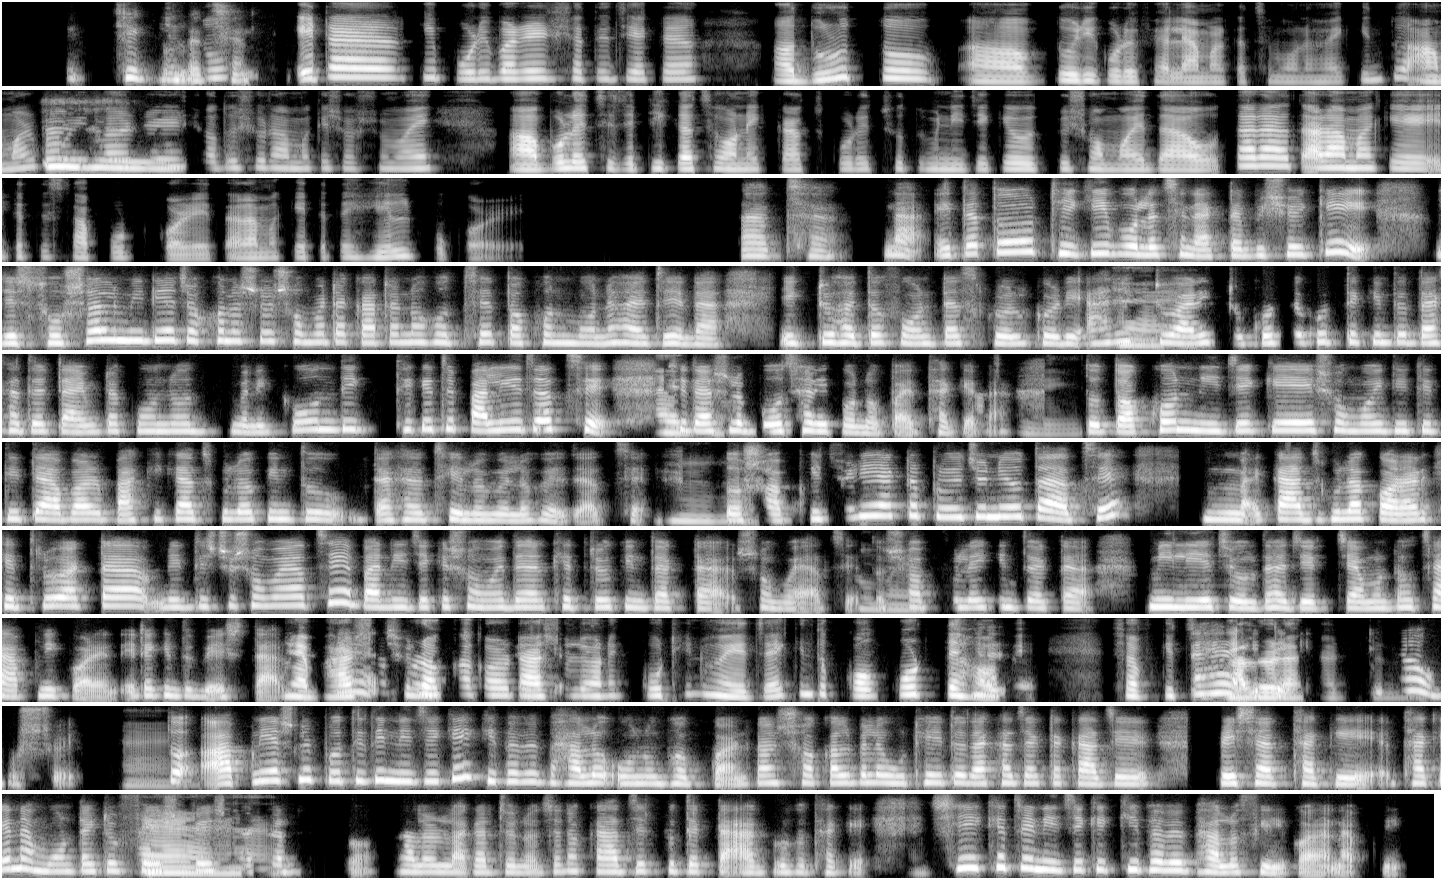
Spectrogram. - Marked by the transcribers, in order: unintelligible speech; tapping; other background noise; unintelligible speech
- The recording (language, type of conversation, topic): Bengali, podcast, নিজেকে সময় দেওয়া এবং আত্মযত্নের জন্য আপনার নিয়মিত রুটিনটি কী?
